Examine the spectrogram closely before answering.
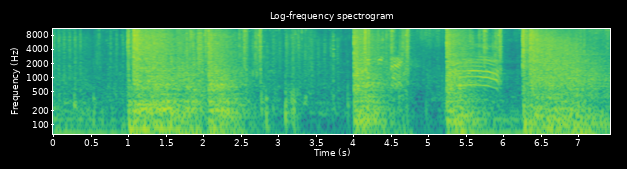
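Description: A rifle fires sharp, loud shots in short bursts.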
